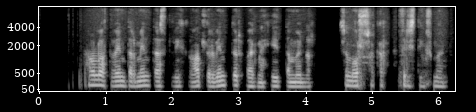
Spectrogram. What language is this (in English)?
Icelandic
